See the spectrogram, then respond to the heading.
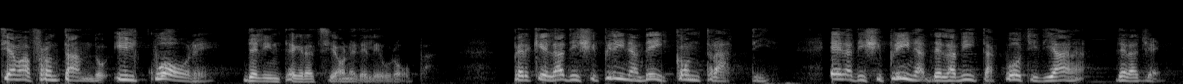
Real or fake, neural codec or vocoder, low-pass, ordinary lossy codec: real; none; 5.4 kHz; none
